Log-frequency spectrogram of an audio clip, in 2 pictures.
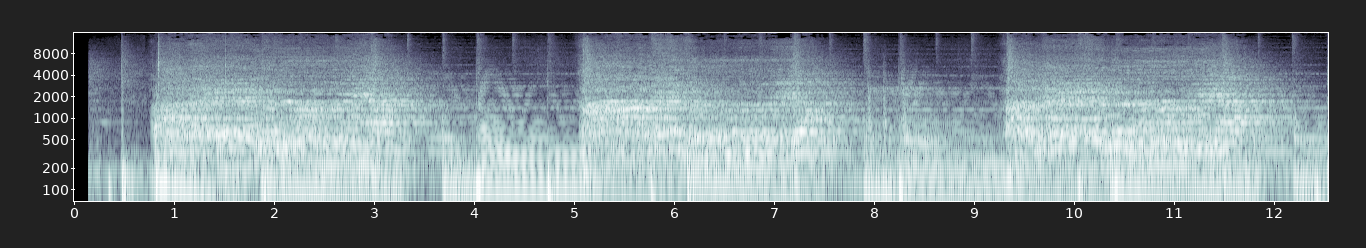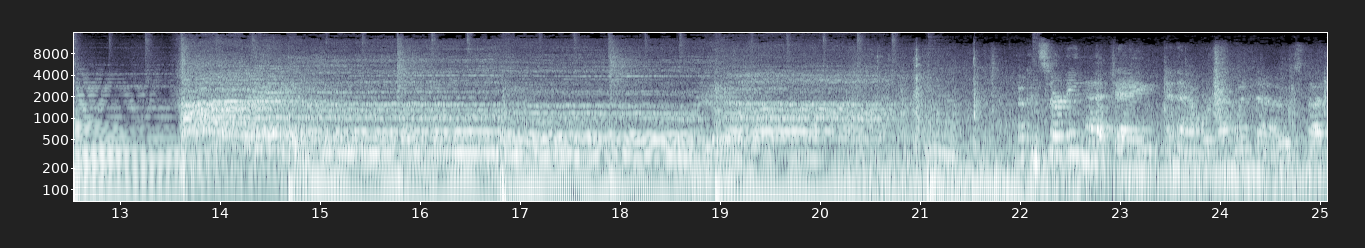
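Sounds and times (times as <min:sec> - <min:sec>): choir singing held chords: 0:00.8 - 0:22.0
low accompaniment: 0:00.8 - 0:22.6.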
